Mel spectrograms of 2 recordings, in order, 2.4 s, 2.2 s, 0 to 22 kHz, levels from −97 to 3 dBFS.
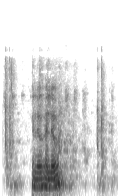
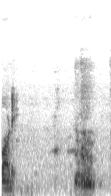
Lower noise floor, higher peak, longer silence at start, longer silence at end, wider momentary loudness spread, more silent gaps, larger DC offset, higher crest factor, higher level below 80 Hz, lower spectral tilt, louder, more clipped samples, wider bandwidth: second, -54 dBFS vs -58 dBFS; about the same, -6 dBFS vs -6 dBFS; about the same, 0.1 s vs 0.05 s; about the same, 0.3 s vs 0.35 s; first, 23 LU vs 20 LU; neither; neither; about the same, 18 dB vs 20 dB; about the same, -58 dBFS vs -58 dBFS; about the same, -7.5 dB/octave vs -8 dB/octave; first, -21 LUFS vs -25 LUFS; neither; about the same, 7.6 kHz vs 7.4 kHz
